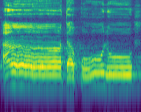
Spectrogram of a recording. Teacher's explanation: نون ساکن کے بعد حروف اخفا میں سے تا آ رہا ہے، اس لیے نون کی آواز کو ناک میں چھپا کر پڑھیں گے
